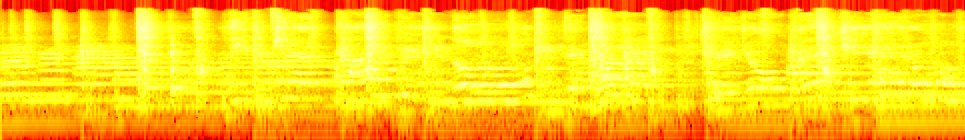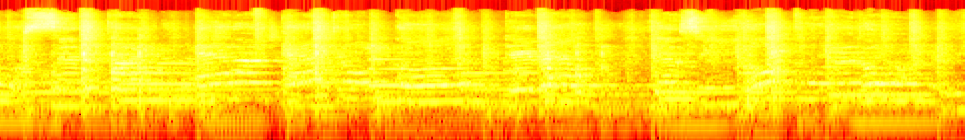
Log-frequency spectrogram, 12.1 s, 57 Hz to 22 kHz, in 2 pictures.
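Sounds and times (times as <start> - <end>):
bass guitar: 0.0 - 12.0
drums: 0.0 - 12.0
electric guitar: 0.0 - 12.0
woman singing: 1.2 - 12.0.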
